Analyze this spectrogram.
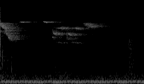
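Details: A short burst of song from an opaline-mutation Caratinga green-winged saltator singing while perched on a finger: high, clear whistled notes that rise and fall over a steady low hum.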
